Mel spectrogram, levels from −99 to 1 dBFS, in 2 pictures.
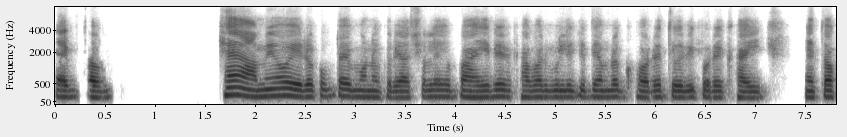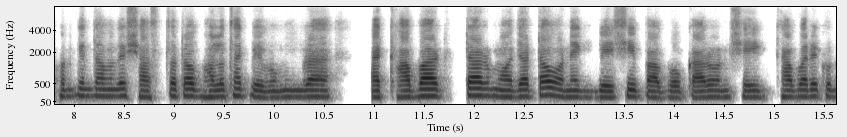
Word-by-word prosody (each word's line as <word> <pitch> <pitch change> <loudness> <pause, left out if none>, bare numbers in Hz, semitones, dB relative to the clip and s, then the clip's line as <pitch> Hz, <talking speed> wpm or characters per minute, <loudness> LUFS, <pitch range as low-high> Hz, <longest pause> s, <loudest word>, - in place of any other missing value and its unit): একদম। 150 -1 0 1.1
হ্যাঁ, 195 0 +5
আমিও 165 +3 +1 0.2
এরকমটাই 165 +2 -1
মনে 150 -1 -1
করি। 140 - -3
আসলে 155 +2 -5 0.3
বাহিরের 150 +2 0
খাবারগুলি 150 +1 -1
যদি 155 +1 -4
আমরা 155 +1 -1
ঘরে 145 -1 -1
তৈরি 145 0 +1
করে 145 - -1
খাই। 140 -1 0 0.6
এ - - +3
তখন 155 +1 +1
কিন্তু 170 0 -3
আমাদের 165 +1 0
স্বাস্থ্যটাও 165 +3 +1
ভালো 150 +2 +1
থাকবে 175 -1 -1
এবং 145 +1 -3
আমরা 155 +1 +2 0.6
এ - - +6 0.2
খাবারটার 170 +4 +4 0.2
মজাটাও 160 +4 +3
অনেক 150 -1 -1 0.2
বেশি 145 +3 +1
পাবো 140 -1 +1 0.2
কারণ 150 +2 +2 0.2
সেই 150 -1 -1 0.2
খাবারে 160 +1 +1
কোন 160 -1 -3
155 Hz, 130 wpm, -22 LUFS, 150-165 Hz, 1.1 s, এ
